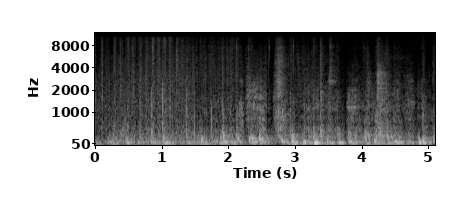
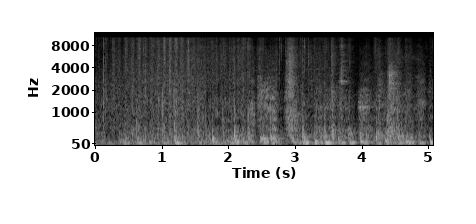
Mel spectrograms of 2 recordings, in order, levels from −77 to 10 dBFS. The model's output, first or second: first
